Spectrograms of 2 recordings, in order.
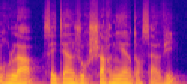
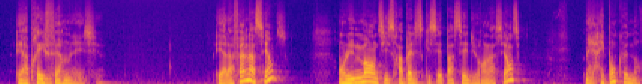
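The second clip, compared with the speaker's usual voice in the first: ordinary talk, nothing marked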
